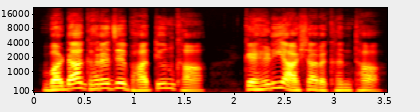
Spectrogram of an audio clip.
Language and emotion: Sindhi, neutral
